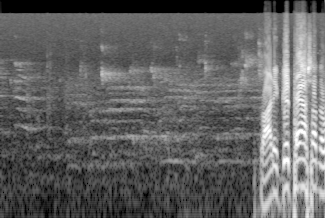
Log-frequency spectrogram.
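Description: Young men call out faintly in an echoing gym.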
